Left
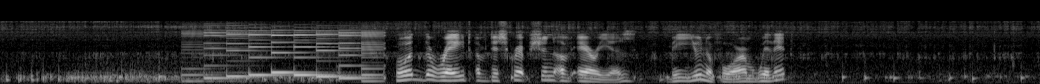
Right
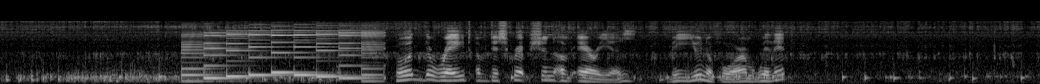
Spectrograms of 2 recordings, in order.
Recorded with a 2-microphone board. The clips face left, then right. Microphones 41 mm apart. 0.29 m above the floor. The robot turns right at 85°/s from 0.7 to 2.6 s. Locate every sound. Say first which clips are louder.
1.8 s a ringtone: right 5 dB; 60° right; by 3.9 s 10° left
4.0 s a man speaking: left 7 dB; 30° left (ahead or behind)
